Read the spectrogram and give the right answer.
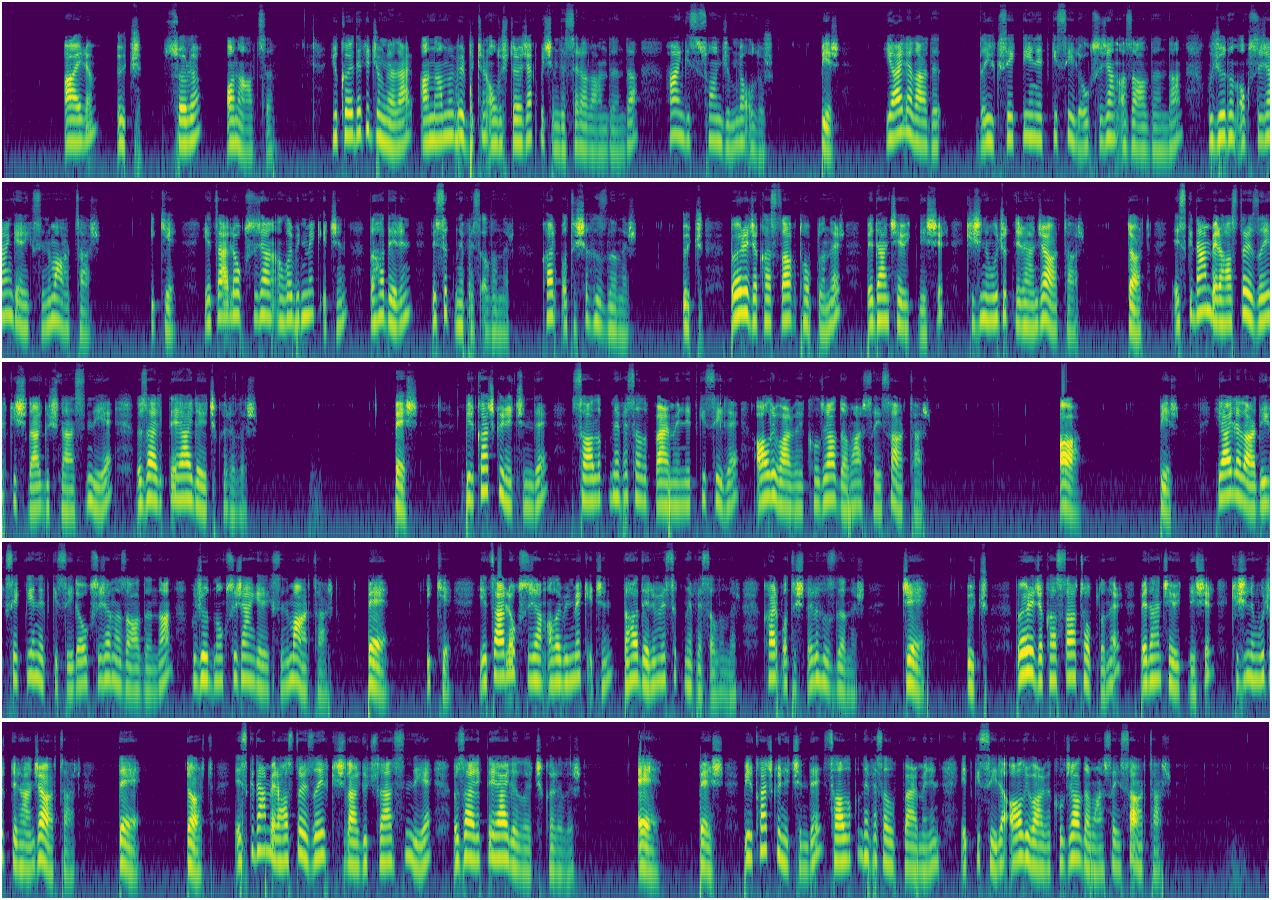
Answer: Ceyhan. 3. Böylece kaslar toplanır, beden çevikleşir, kişinin vücut direnci artar.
